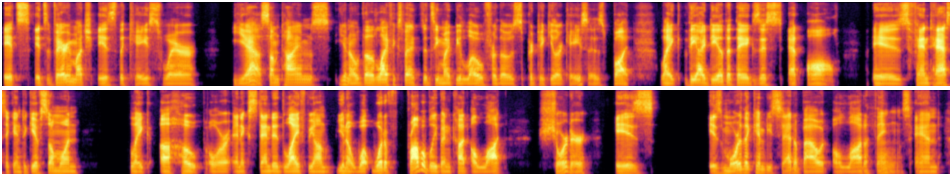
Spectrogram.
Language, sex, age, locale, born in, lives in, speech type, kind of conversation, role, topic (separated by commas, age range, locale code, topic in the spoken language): English, male, 30-34, en-US, United States, United States, conversation, unstructured, none, How has science made everyday life easier?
